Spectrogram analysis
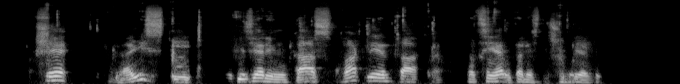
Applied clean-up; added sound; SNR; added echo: neural mask model Resemble Enhance denoiser.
